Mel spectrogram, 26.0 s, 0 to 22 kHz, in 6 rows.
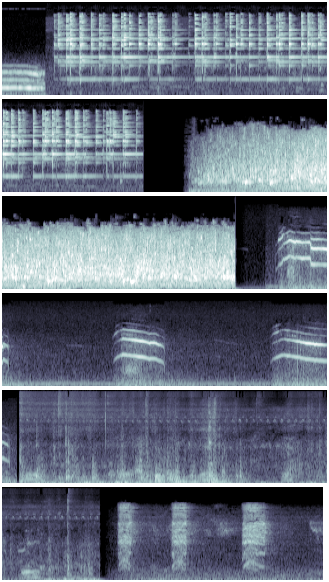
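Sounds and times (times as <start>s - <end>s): cat meowing: 12.4s - 13.1s.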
